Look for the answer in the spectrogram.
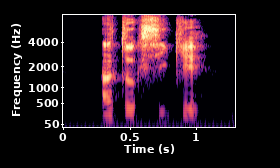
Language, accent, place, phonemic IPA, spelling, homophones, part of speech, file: French, France, Lyon, /ɛ̃.tɔk.si.ke/, intoxiquer, intoxiquai / intoxiqué / intoxiquée / intoxiquées / intoxiqués, verb, LL-Q150 (fra)-intoxiquer.wav
- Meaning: 1. to poison, to intoxicate 2. to spread propaganda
